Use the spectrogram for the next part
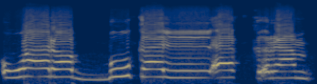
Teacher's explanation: व रब्बुकल अकरम पे मीम को हम साकिन कर देंगे वक्फ की सूरत में, और ये जो काफ साकिन है इस पर कलकला नहीं होगा, क्योंकि ये कश वाला काफ है, ये दूसरा काफ नहीं है जिस पर कलकला होता है।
